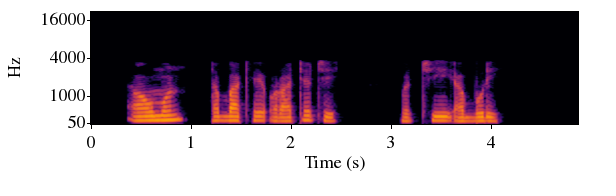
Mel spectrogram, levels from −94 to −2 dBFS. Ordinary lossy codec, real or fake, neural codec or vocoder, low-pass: none; fake; codec, 16 kHz in and 24 kHz out, 1 kbps, XY-Tokenizer; 3.6 kHz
